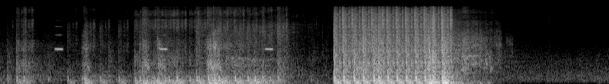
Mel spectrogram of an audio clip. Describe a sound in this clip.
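Rapid bursts of submachine gun fire crack loudly.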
